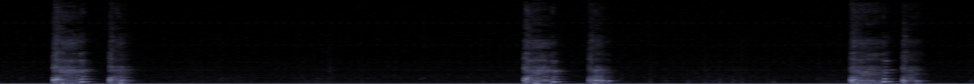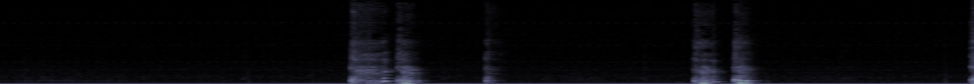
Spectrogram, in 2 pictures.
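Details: Coughing fit combined with a bit of allergies: five bursts of two or three sharp, dry coughs, about a dozen in all, over low hum; a few sneezes also mentioned.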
